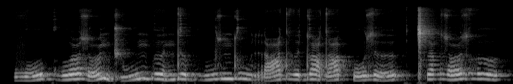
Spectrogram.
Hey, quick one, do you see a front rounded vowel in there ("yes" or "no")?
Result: no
